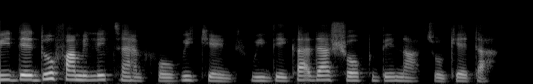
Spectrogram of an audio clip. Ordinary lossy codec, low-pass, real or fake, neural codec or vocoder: none; none; fake; codec, 16 kHz, 0.7 kbps, FocalCodec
